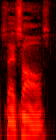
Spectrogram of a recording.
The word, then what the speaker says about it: Saint-Saëns: Saint-Saëns.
